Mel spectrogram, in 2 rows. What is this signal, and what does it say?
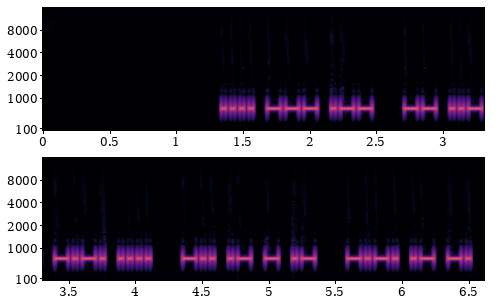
Morse code, heard as a keyed tone, about 34 wpm, 700 Hz. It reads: HOW MUCH DATA CAN
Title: Sentences from Top 1000 Words - Review Part 4 - 35wpm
